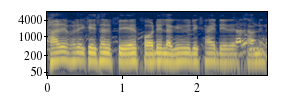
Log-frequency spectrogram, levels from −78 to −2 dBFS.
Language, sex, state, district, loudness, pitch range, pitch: Hindi, male, Madhya Pradesh, Katni, -16 LUFS, 120-130 Hz, 125 Hz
